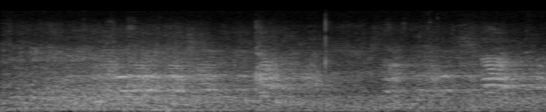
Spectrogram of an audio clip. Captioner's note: laughter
